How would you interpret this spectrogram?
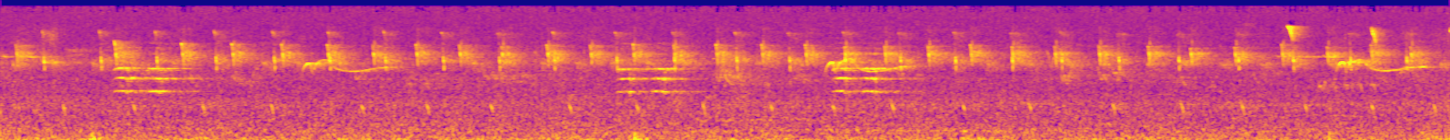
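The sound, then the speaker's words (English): A yellow-billed cuckoo calls in a long, steady run of rapid, hollow knocking notes over a constant outdoor hiss, and no one speaks. “A yellow-billed cuckoo.”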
